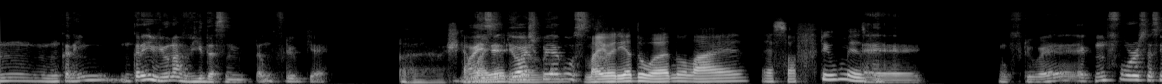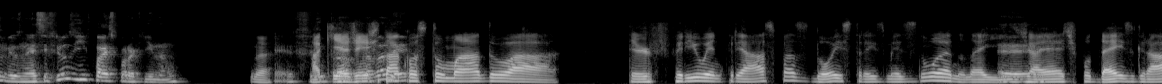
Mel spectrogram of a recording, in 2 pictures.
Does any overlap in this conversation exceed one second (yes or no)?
yes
